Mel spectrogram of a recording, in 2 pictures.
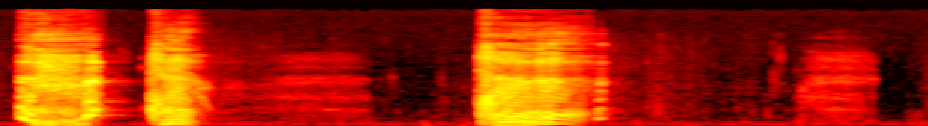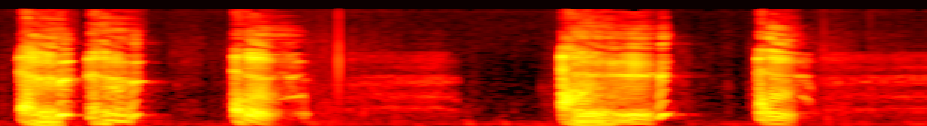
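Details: Barking cough, present on and off all day: harsh, hollow coughs in pairs and short runs, about a dozen in all, with a seal-like barking quality.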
